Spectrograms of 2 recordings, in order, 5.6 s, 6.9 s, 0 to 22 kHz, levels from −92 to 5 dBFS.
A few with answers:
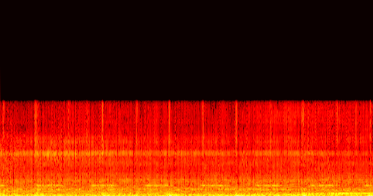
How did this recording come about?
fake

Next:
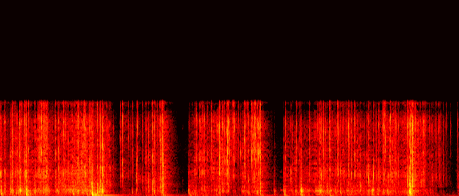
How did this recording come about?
fake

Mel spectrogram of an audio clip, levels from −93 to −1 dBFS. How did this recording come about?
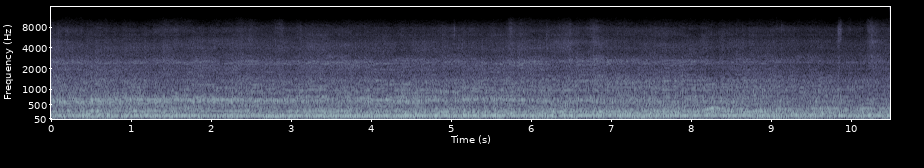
fake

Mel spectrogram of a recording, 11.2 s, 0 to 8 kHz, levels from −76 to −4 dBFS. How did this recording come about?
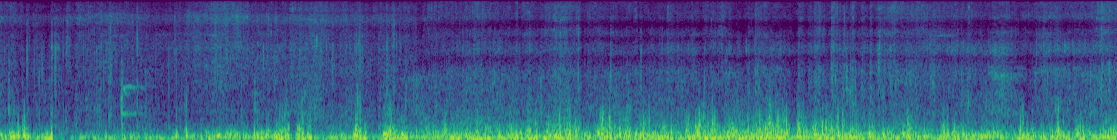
real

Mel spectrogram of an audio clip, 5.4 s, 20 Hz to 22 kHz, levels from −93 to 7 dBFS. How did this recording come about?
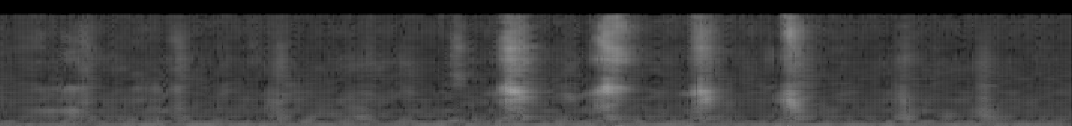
fake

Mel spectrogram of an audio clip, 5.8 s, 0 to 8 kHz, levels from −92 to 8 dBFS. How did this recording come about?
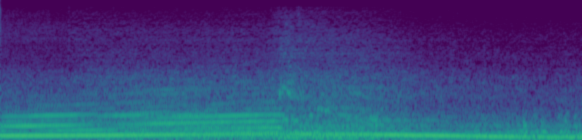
real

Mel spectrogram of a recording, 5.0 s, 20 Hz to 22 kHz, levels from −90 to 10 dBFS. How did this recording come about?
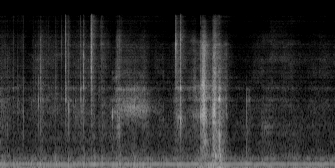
fake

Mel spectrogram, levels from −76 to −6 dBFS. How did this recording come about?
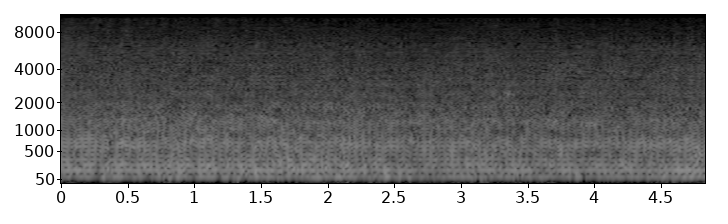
fake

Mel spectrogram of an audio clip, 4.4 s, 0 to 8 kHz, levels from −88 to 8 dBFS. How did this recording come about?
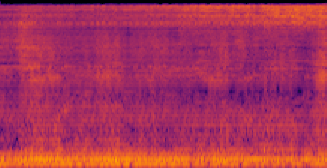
fake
